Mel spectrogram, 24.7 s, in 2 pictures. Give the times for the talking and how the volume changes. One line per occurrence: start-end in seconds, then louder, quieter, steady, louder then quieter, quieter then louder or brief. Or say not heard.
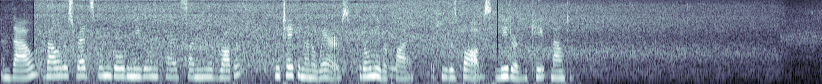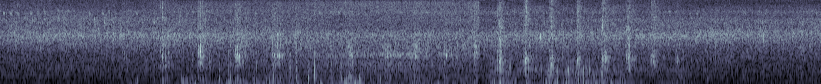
0.0-8.7 steady.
